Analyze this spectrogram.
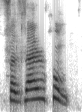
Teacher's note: Ra is strong because of fatha before it.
